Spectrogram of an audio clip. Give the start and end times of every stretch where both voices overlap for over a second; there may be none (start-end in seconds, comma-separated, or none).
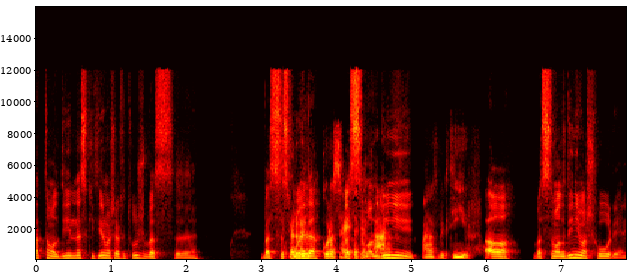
3.2-5.1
